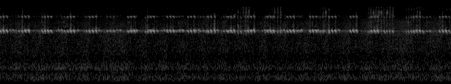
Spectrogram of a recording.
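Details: In a flowery prairie meadow, grasshoppers produce a shrill, evenly pulsed high chirping in quick rhythmic bursts over a quiet hiss of open countryside.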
